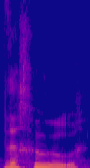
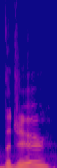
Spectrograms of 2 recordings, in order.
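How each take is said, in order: First: The J is a soft, breathy Spanish sound. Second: The J is a hard English J sound.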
